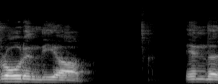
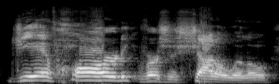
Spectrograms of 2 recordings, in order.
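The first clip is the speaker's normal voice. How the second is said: louder, slow ring announcer call; 3 semitones higher, 7 dB louder, slower than usual. Pretend. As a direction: draw the names out like an arena announcer. Announcing the match opener.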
